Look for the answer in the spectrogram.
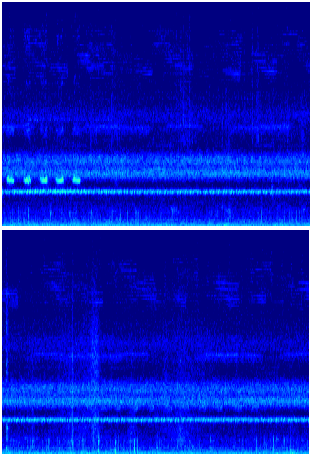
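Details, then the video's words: Insects calling at night beside a small fire: a steady high trilling drone with a second layer of quick pulsed chirps, several per second early on, over faint low rumble and scattered soft crackles. "Sound of Insects"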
